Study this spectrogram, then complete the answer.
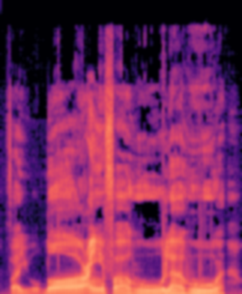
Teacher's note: hu dibaca panjang Mad Silah qasirah panjangnya dua harakat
